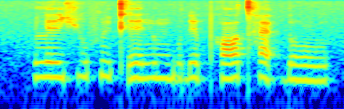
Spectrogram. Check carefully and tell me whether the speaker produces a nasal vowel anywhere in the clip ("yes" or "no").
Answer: yes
